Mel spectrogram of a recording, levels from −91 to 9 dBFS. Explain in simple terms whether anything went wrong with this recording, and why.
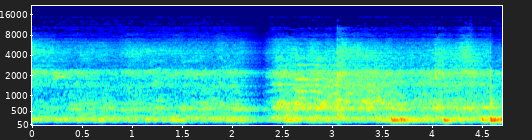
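Around 2.10 to 2.42 s there's a dropout from AAC frame loss with concealment. A chunk of about 0.2 s never arrived, so the decoder patched the gap by reusing the last good sound, leaving a smeared, hollow stretch that fits roughly five lost frames.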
